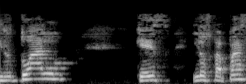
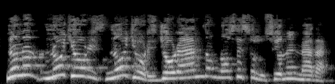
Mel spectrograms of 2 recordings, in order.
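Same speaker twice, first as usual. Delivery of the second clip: mock scolding parent; 7 semitones higher than usual. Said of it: "no permiten, por ejemplo, el llanto".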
